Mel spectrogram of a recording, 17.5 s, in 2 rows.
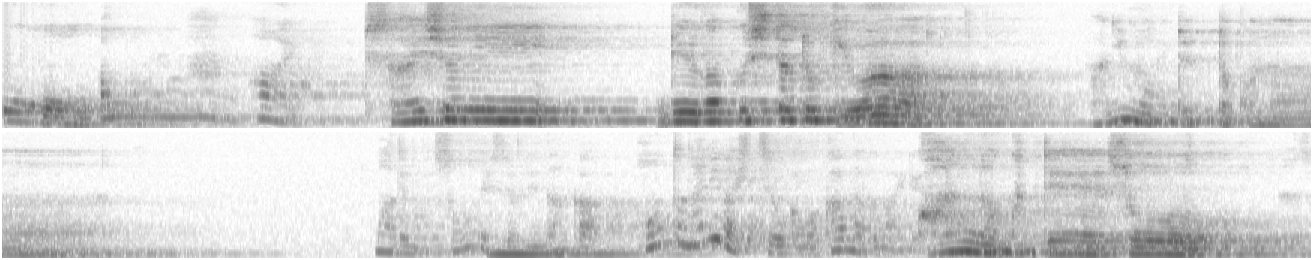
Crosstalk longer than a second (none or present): none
